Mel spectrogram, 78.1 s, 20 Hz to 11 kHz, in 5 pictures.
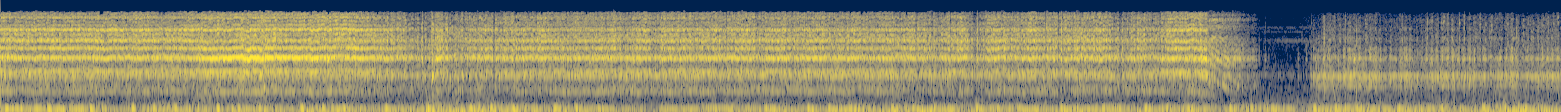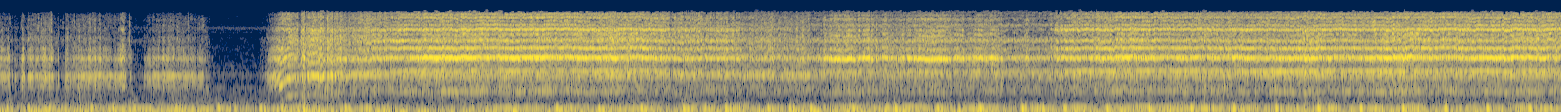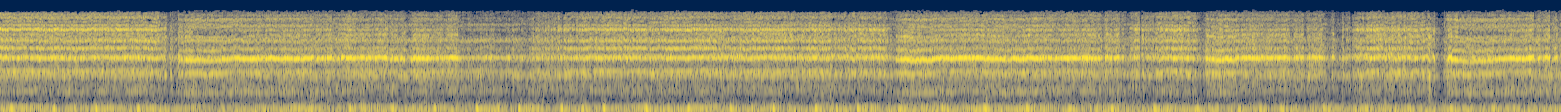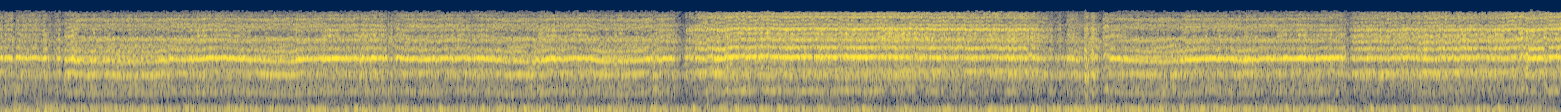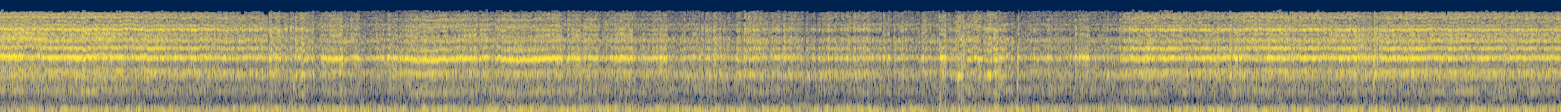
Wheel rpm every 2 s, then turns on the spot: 170, 160, 170, 170, 170, 160, 40, 30, 30, 120, 170, 170, 160, 170, 160, 160, 160, 170, 170, 170, 170, 170, 170, 170, 160, 170, 160, 160, 170, 170, 160, 170, 170, 170, 170, 170, 160, 170, 170.
12-18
